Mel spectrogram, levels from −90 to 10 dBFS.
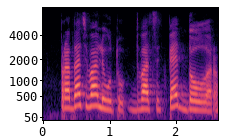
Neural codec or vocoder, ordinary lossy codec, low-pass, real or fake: none; AAC, 48 kbps; 7.2 kHz; real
